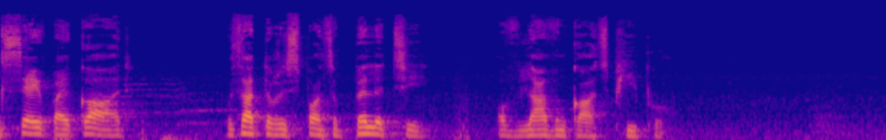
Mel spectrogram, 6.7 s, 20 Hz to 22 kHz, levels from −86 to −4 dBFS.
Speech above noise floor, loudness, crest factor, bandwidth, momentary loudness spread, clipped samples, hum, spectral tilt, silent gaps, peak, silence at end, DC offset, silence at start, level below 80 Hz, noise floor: 29 dB; -36 LUFS; 22 dB; 16.5 kHz; 17 LU; under 0.1%; none; -4.5 dB/octave; none; -16 dBFS; 1.65 s; under 0.1%; 0 s; -64 dBFS; -65 dBFS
